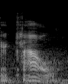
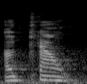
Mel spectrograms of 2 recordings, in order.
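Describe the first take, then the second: First: The word ends without any N sound. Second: The word ends with a clear N sound. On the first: The speaker calls it wrong. "Otherwise, it sounds like a cow" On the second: The speaker calls it right. "We want it to be amount, account"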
